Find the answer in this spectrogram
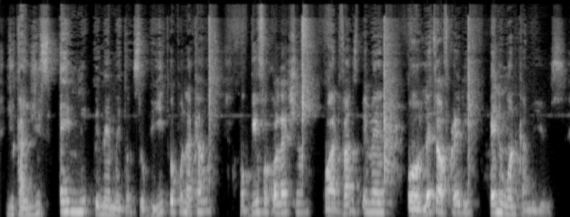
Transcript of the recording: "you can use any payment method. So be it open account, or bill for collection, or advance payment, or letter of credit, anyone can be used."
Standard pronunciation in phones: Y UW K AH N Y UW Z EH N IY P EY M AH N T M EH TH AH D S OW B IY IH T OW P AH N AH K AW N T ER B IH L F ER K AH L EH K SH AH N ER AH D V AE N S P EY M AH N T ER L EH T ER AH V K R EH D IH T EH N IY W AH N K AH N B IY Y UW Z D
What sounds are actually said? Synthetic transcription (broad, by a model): Y UW K AH N Y UW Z EH N IY P EY M AH N T M EH T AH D S OW B IY IH T OW P AH N AH K AW N T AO B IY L F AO K AH L EH K SH AH N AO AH D V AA N S P EY M AH N T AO L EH T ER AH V K R EH D IH T EH N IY W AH N K AH N B IY Y UW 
